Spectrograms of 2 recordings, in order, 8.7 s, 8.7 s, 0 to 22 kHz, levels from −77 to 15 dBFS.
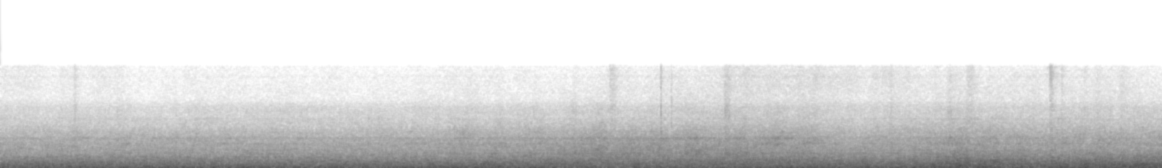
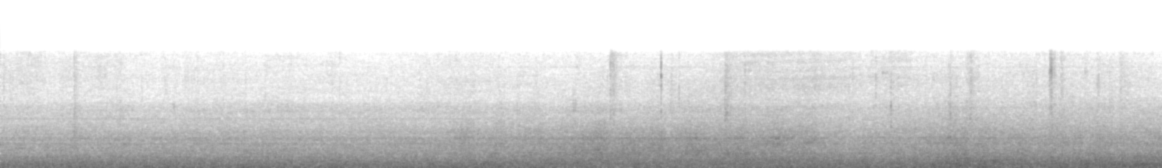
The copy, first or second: first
